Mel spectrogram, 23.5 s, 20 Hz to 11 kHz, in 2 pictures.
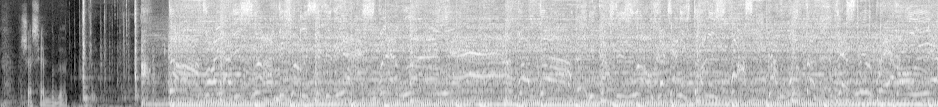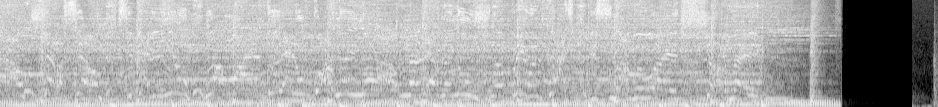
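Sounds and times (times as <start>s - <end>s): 
recorded song with dense layered instrumentation and driving rhythm: 0.0s - 22.3s
speech: 0.3s - 1.3s.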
